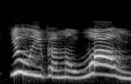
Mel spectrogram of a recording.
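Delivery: loud, defiant shout; protective yell. Acted. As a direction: stand up to the bully. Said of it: "yelled George".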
